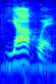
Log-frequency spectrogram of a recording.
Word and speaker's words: Yahweh: the lord's name seriously in hebrew it is pronounced yahweh and the name is taken so seriously by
